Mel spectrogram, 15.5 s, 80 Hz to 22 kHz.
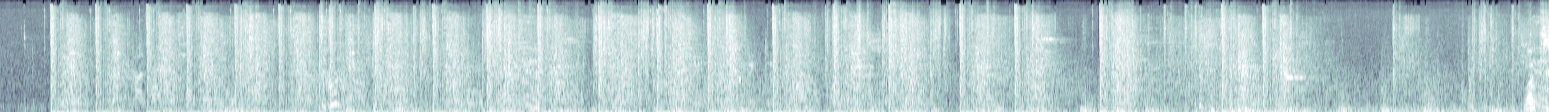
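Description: Rapid bursts of gunfire from a Fallout 4 firefight crackle almost nonstop, with dense volleys of loud shots and thumps packed tightly across the scene and only brief lulls between them.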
